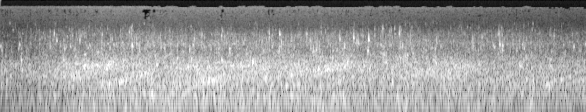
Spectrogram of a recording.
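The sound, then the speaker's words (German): Steady, dense bubbling and churning of water from a soundscape recording made along the Rhine river, continuous and fairly loud throughout, with no voices. “Also es blubbert, es zwitschert, es rührt, es knistert, es sind ganz, ganz unterschiedliche Geräusche.”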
